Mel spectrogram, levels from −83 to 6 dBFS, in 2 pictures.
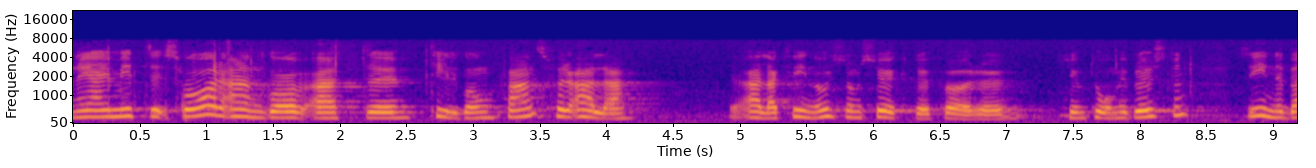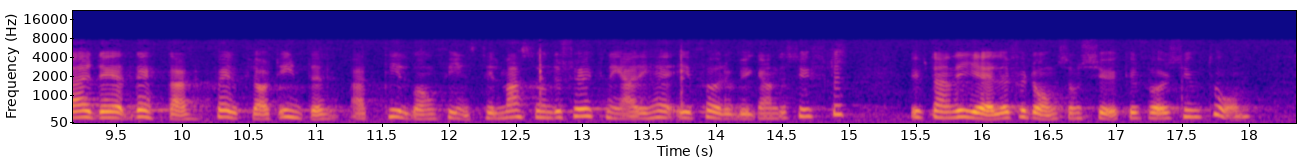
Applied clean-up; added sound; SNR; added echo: none; none; none; none.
